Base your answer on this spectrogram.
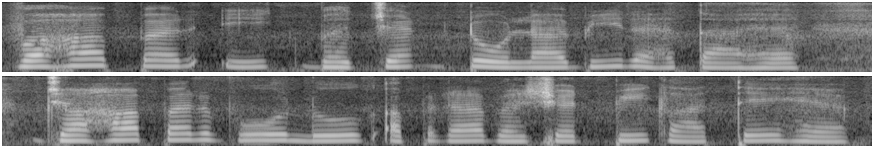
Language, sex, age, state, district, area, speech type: Urdu, female, 18-30, Uttar Pradesh, Gautam Buddha Nagar, urban, spontaneous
